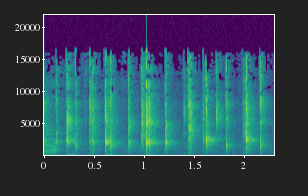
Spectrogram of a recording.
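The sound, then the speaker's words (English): Finger snapping with wet hands: many sharp, crisp snaps in a quick, slightly uneven series, fairly quiet, each one a short bright click. “My hands are wet. I was trying to snap.”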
